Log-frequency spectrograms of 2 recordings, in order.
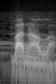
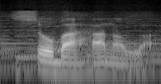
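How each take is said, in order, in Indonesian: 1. Diucapkan dengan cepat dan terpotong-potong. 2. Diucapkan dengan lambat dan utuh. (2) "dia nikmati setiap bacaan itu"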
